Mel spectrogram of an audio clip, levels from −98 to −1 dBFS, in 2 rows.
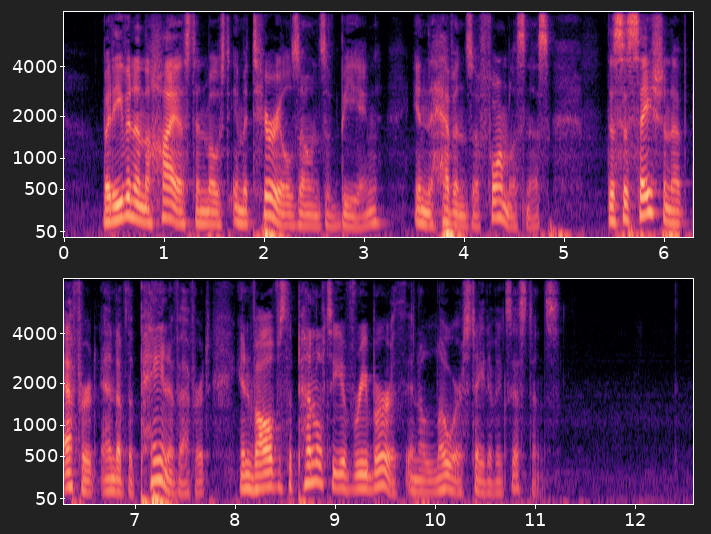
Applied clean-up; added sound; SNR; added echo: none; none; none; none.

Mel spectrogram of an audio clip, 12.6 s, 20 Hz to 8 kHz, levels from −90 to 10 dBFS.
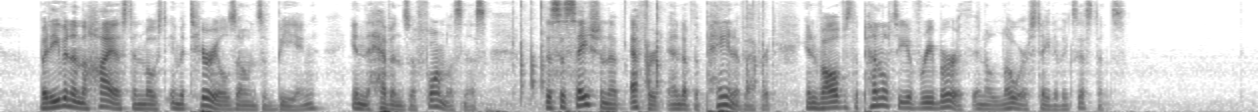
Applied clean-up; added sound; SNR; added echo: none; Tap; 14 dB; none.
